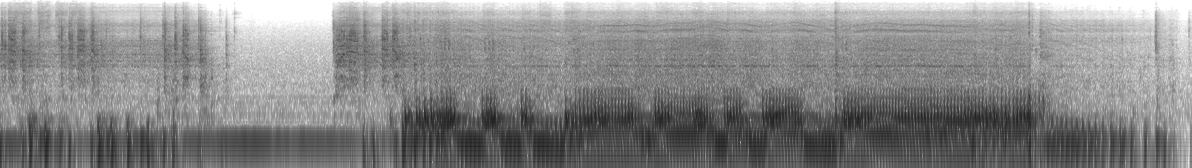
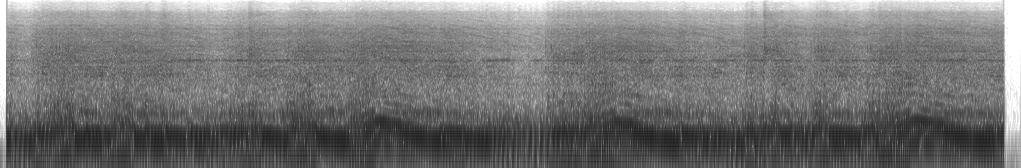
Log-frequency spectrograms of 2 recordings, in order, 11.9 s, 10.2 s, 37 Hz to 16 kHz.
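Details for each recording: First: 2000-ish Suzuki LTF500F Quadrunner 500 bought backfiring and sputtering, started on starting fluid: cranks, catches in ragged sputtering bursts and dies; the tank wasn't feeding the carburetor, later traced to a faulty vacuum petcock. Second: 2000-ish Suzuki LTF500F Quadrunner 500 single, after capping the carburetor vacuum port feeding the faulty vacuum petcock, cured of backfiring and not revving: steady even running with clean, smooth throttle blips, no popping or stumbling.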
